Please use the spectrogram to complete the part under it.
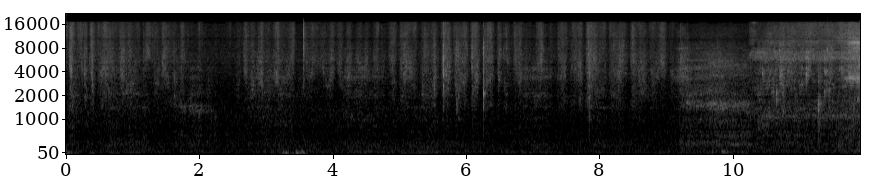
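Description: Water runs steadily from a bathroom tap while the face is wetted for a shave, a continuous faint hiss and splash with small scrapes and rubs mixed in.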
